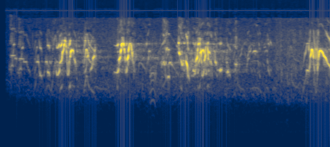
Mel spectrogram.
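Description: Lesser whistling ducks give shrill, wheezy whistles in quick chattering bursts, several birds overlapping, with brief pauses between bursts.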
